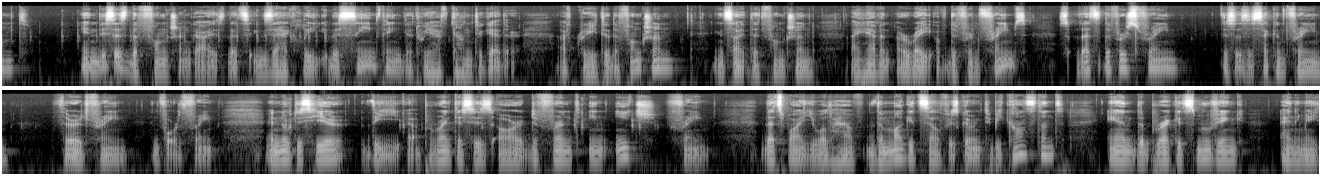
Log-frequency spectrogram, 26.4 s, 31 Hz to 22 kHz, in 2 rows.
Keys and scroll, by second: 0.5 ctrl+=, 16.2 1, 17.2 1, 19.0 1.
